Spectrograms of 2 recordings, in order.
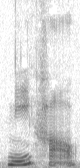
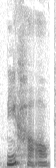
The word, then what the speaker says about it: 你好: 你好. It's pronounced. 你好.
